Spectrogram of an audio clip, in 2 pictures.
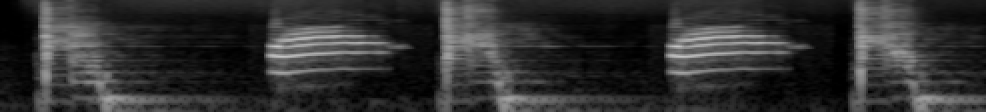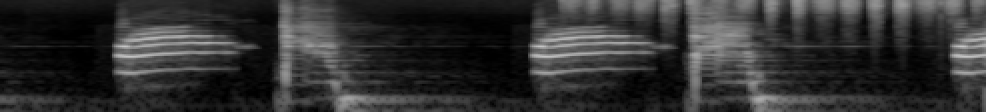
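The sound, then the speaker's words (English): A remix built from cat meows: loud meows repeat in a steady rhythmic pattern over a thumping low beat, ending with a bright hissing burst layered on top. “So it's the … cat remix.”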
